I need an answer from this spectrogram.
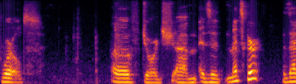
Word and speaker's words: Metzger: Is it Metzger? Is that how you pronounce it?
